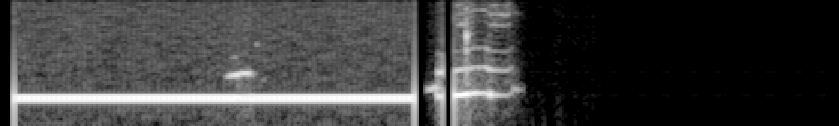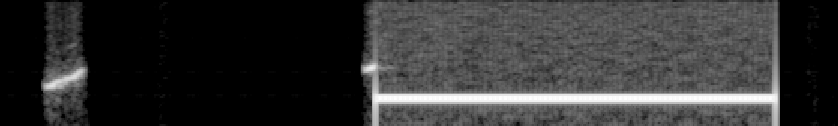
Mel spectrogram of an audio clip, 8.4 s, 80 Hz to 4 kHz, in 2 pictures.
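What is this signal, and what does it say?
Ringback tone (North America), 440 + 480 Hz.
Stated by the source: Outbound telephone call recording from Cornelio Procopio.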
